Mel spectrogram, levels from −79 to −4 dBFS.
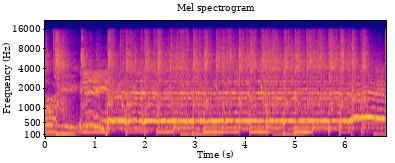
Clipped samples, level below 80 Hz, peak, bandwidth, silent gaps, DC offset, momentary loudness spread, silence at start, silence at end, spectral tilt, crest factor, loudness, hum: under 0.1%; -52 dBFS; -2 dBFS; 16.5 kHz; none; under 0.1%; 2 LU; 0 s; 0 s; -2 dB/octave; 14 dB; -16 LUFS; none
